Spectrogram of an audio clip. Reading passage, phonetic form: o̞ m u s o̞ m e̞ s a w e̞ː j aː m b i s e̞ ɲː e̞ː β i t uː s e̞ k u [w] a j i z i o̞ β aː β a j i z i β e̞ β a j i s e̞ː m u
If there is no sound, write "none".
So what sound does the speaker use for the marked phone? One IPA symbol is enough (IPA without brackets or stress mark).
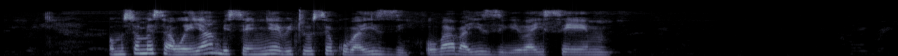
β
